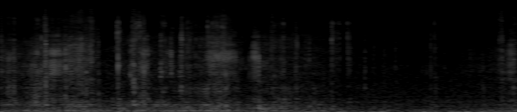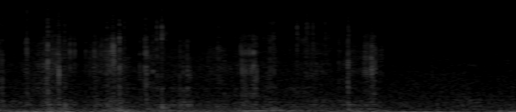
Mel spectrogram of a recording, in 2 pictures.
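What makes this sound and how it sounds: Fingertips and short nails stroke and scratch the stiff, dry crown leaves at the top of a whole ripe pineapple standing upright on a dark table. Quiet, irregular dry rustling and crinkly scratches come in soft bursts with bright, papery edges over a low, steady rumble.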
